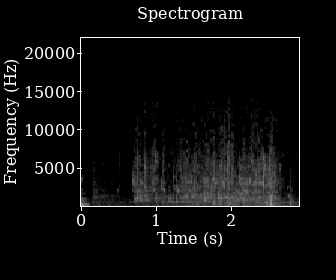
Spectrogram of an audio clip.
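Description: Homemade liquid fertilizer mixture poured onto chili plants in a garden: after a quiet start, a steady splashing pour of liquid begins and runs on, moderately close, with a few sharper splatters toward the end.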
